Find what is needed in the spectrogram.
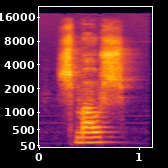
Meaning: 1. Jew 2. a small breed of terrier with a light to dark beige fur, native to the Netherlands
- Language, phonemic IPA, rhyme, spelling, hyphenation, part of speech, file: Dutch, /smɑu̯s/, -ɑu̯s, smous, smous, noun, Nl-smous.ogg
